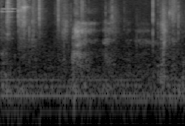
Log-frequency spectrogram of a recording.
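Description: A Tibetan mastiff close up, with a short dog sound about a second in, among light clicks and rustling.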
